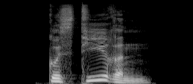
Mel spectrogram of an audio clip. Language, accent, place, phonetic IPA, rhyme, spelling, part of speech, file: German, Germany, Berlin, [ɡʊsˈtiːʁən], -iːʁən, gustieren, verb, De-gustieren.ogg
- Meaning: 1. to appreciate, enjoy 2. to try; to taste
